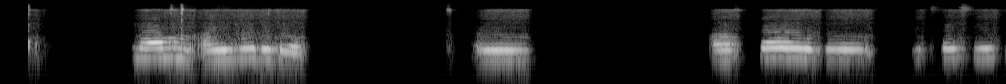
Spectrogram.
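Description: A young girl speaks in short phrases through an online call.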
